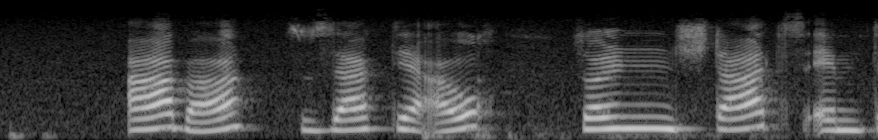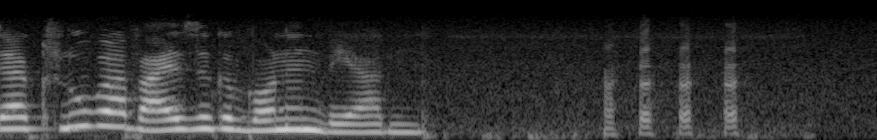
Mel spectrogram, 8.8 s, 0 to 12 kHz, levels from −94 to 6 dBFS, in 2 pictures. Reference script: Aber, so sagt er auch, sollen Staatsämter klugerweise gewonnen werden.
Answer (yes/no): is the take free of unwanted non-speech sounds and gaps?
no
